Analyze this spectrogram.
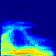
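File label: "payung", Indonesian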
